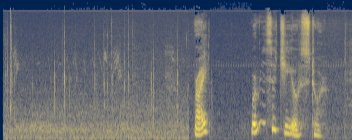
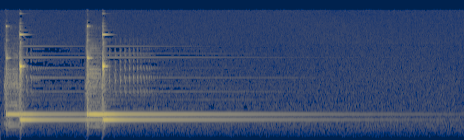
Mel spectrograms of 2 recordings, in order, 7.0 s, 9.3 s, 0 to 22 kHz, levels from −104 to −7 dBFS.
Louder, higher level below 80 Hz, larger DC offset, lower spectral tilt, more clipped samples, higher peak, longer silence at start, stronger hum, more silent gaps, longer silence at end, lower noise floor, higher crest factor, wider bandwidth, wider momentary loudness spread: first, -17 LUFS vs -26 LUFS; first, -50 dBFS vs under -90 dBFS; neither; first, -3.5 dB/octave vs 5.5 dB/octave; neither; about the same, -2 dBFS vs -4 dBFS; about the same, 0.05 s vs 0.05 s; neither; neither; second, 0.55 s vs 4.2 s; second, -52 dBFS vs -65 dBFS; second, 22 dB vs 30 dB; about the same, 18 kHz vs 16.5 kHz; second, 23 LU vs 27 LU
